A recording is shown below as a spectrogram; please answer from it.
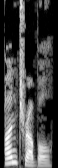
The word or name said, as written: untrouble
